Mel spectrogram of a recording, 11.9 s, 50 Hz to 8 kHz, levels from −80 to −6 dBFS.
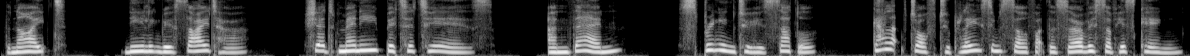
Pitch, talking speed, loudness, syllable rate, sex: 225 Hz, 130 wpm, -20 LUFS, 4.3 syllables/s, female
